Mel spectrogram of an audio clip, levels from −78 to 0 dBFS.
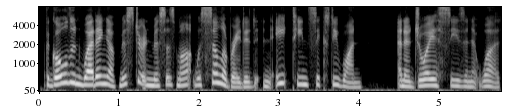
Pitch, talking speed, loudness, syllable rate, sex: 220 Hz, 210 wpm, -20 LUFS, 5.6 syllables/s, female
